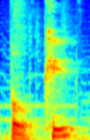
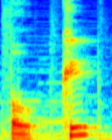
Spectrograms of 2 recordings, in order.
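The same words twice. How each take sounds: The two takes are said the same way.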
